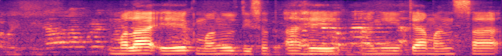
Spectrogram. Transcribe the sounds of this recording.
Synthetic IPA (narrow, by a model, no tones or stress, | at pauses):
məlaʔekmañusd̪isət̪aɦeaɽ̃it̪jamansa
